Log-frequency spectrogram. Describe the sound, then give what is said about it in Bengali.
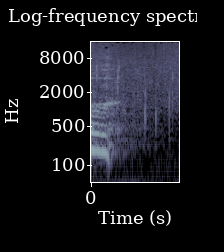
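Rain patters softly and steadily, with faint scattered drops tapping through a low hiss for about a second. “বাঁচলাম আরে বৃষ্টি”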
